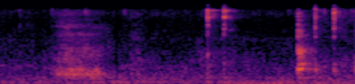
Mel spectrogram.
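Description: Faint computer clicks: a quick pair about one and a half seconds in and another at the end, with a brief soft murmur about half a second in.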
